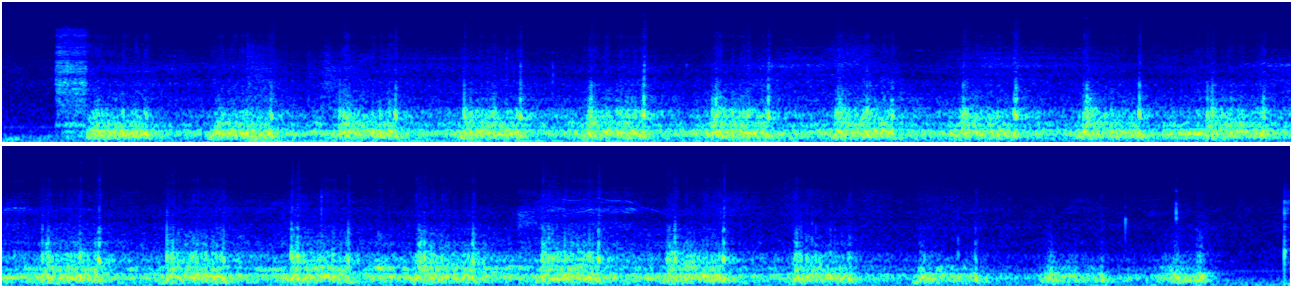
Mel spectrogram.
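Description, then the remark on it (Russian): A steady, rhythmic heartbeat with a blowing mitral regurgitation murmur that fills each beat, repeating evenly for the whole stretch, with no voices. “Шум митральной регургитации.”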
